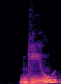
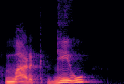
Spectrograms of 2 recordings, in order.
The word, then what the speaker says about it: Guiu: G más U más I, gui. Si le añades una U, guiu, ¿de acuerdo? Si la joven promesa del Barça se llama Marc Guiu, es exactamente igual de fácil de pronunciar que en castellano.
